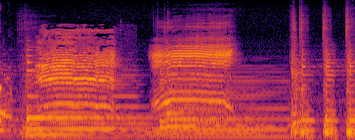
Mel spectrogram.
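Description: Sheep bleating twice, two separate calls of about a second each, over background music.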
